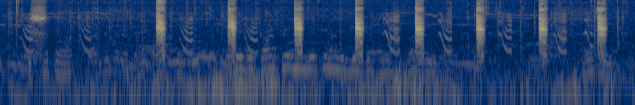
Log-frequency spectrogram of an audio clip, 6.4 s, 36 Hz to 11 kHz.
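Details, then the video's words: Partridge (teetar) calling in a steady series of sharp, grating notes about every 0.6 seconds, while other small birds twitter and chirp around it and a low hum runs underneath. "teetar ki awaz"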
